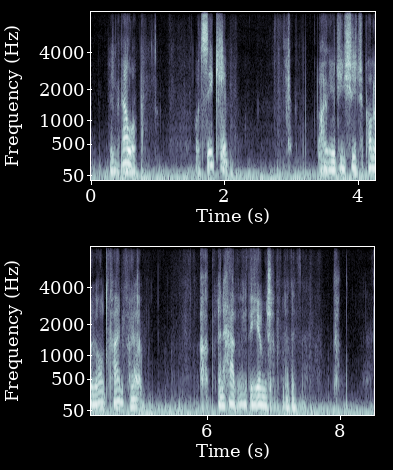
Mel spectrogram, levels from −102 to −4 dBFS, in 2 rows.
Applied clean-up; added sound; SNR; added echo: neural diffusion model UNIVERSE++.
